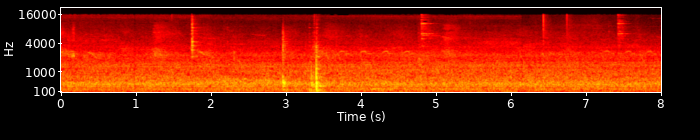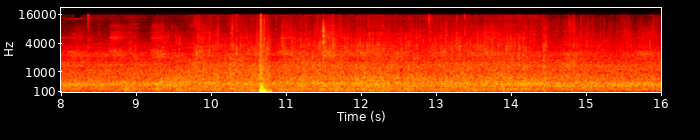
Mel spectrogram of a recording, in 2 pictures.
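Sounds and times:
liquid simmering and bubbling: 8.8s - 16.0s
wooden spoon moving through rice: 9.2s - 16.0s.

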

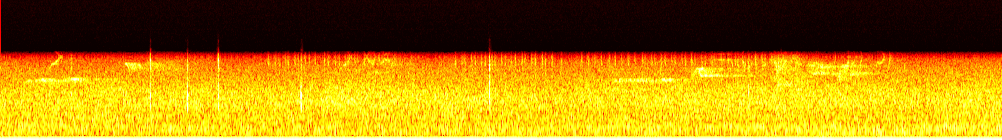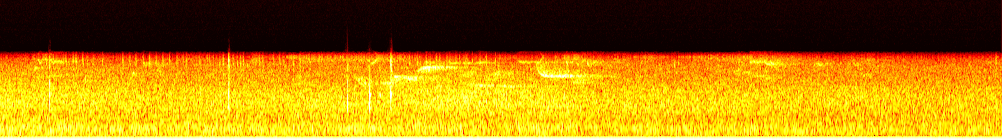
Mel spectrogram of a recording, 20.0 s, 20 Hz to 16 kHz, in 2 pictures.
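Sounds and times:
sharp clicks: 1.5s - 3.5s, 4.5s - 6.6s, 10.4s - 12.6s
songbird whistling: 6.0s - 8.9s, 12.9s - 16.0s.

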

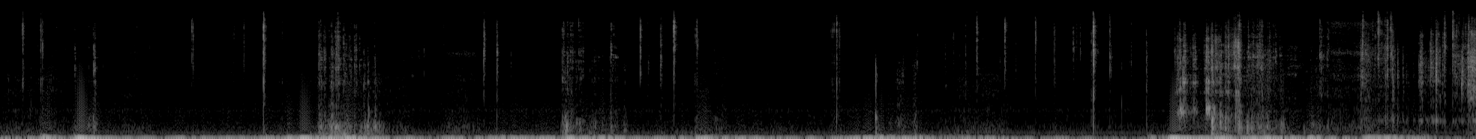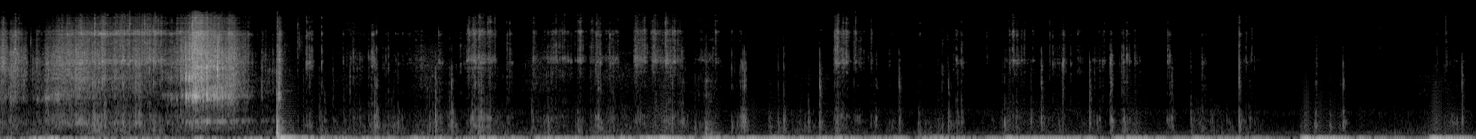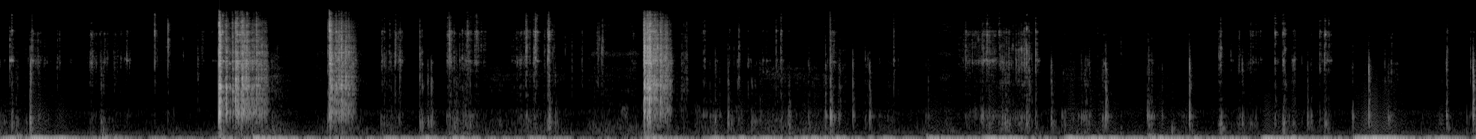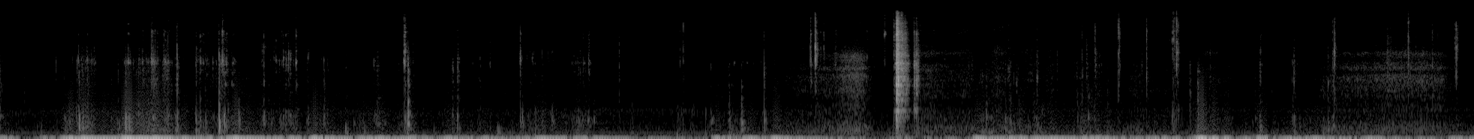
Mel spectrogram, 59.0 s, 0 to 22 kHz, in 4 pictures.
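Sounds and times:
plastic bricks clicking and clattering: 14.2s - 22.2s, 31.7s - 35.1s, 36.0s - 37.9s, 53.2s - 53.6s
plastic pieces sliding on table: 14.4s - 17.4s.

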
